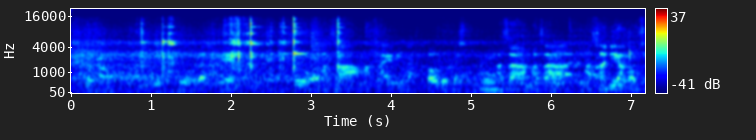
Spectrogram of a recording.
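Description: Small metal parts clink as a hand handles them.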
